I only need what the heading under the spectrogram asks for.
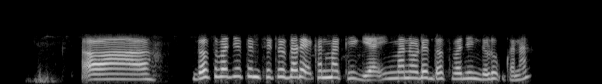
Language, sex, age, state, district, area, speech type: Santali, female, 30-45, Jharkhand, Seraikela Kharsawan, rural, conversation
